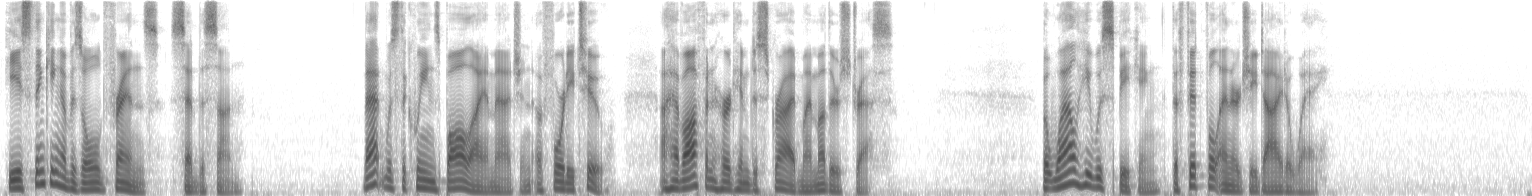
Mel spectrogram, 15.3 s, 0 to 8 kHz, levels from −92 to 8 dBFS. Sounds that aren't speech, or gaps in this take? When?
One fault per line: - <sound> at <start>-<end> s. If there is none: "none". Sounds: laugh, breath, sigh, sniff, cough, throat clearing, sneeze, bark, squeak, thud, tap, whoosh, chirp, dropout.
none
